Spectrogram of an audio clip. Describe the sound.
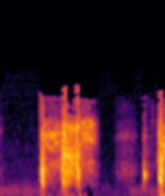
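Choking coughs and throat clearing from a man, a few harsh bursts packed together, a faint pause, then two more sharp coughs at the end.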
